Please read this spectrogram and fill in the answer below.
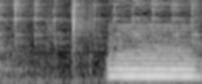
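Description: A woman hums a level, closed-mouth 'mmm' for about a second, starting halfway in: a hesitation while she thinks of an answer. A faint click comes just before it.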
